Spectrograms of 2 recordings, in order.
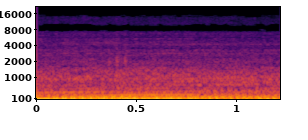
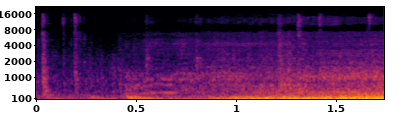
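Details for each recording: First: Neglected Citroen SM starting after long neglect without starting aid or carburetor priming: deep, steady low rumble at even idle right after cranking; engine running. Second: Long-neglected Citroen SM found sitting roadside, started without starting aids. Weak cranking turns into a low rumble that swells and steadies as the V6 catches and runs.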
